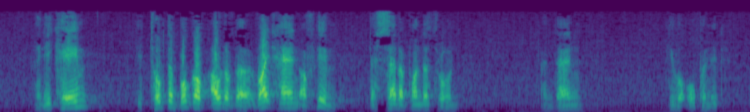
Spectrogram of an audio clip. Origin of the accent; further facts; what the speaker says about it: Australia; So when you go to Kenya as an Australian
